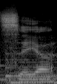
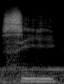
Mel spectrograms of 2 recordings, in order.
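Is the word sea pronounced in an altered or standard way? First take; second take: altered; standard. First: The word has a changed, unusual pronunciation. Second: The word has its ordinary modern pronunciation. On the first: "I kind of tweaked the pronunciation, calling it Sea" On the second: "coming from the English word sea"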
